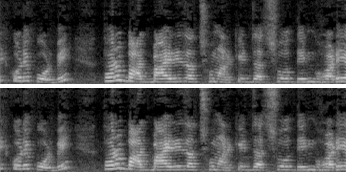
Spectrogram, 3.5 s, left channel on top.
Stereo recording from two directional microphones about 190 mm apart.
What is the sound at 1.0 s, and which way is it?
A woman's voice, 25° left (ahead or behind).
